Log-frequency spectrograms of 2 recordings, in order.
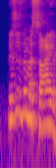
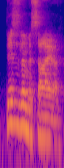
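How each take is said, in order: First: A higher, sneering take on the mocking thief. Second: Said in the usual way. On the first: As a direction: toss the words out as a taunt. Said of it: "one of them said". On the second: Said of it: "he said".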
